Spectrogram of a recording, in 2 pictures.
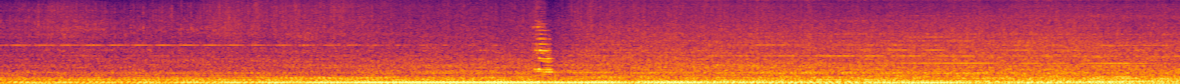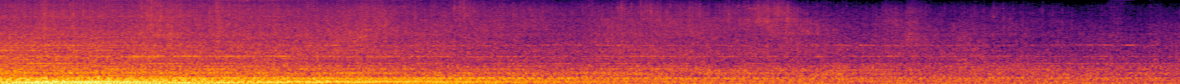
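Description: A train's diesel locomotive goes by with a heavy low engine rumble. It builds over the first several seconds and fades away through the second half, with thin steady whistling tones above it. A short clatter comes about seven seconds in.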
